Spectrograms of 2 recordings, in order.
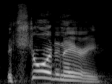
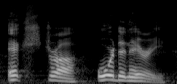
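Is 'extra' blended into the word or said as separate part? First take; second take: blended; separate. First: The word is said as one blended unit. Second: Extra and ordinary are said as separate parts. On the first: Something remarkable beyond the usual. The speaker calls it right. "that's the right way to say it" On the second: Something even more ordinary. The speaker calls it wrong. "not extraordinary. I don't want more ordinary"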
